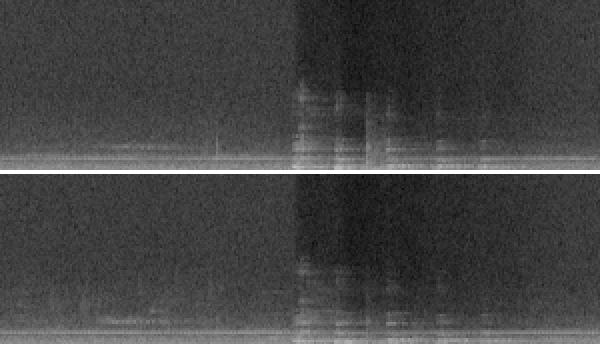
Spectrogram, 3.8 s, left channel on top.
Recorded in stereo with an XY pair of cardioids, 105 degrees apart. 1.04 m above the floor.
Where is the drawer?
I don't hear a drawer.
